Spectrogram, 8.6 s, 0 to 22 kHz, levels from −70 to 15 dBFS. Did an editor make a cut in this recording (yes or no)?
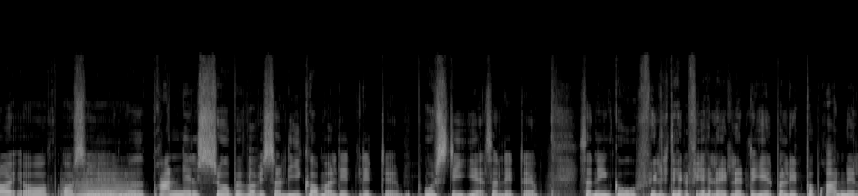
no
